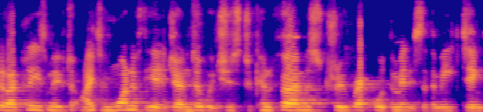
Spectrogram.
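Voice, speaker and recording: A woman speaks against a quiet background. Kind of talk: formal meeting chairing, introductions. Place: meeting room.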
